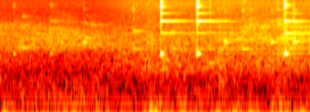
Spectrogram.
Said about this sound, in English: The sound of these cowbells dangling in the wind, it also makes you aware of all the other sounds in this atmosphere. You can hear the cars driving by. You can hear the actual sound of the wind. You can hear birds.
